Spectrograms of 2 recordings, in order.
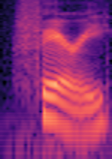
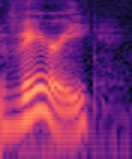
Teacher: When you say F, it's as if you're whispering. So for V, say F and then simply add some voice to it, which is the whole difference between fairy and very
